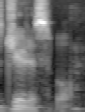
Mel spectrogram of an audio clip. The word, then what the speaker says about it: Jadusable: And remember you were telling me it was Jadusable. Jadusable or something like that? Yeah, but every time you say it, it's like Jadusable or the correct pronunciation is Judusable.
